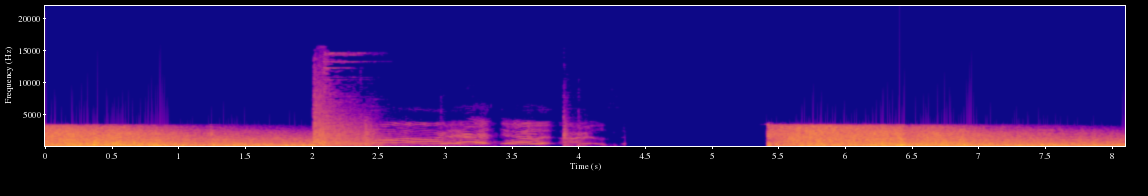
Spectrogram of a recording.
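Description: .50-caliber belt-fed machine gun firing full-auto bursts, heard as a dense continuous booming rather than separate shots. The first burst stops about two seconds in and is followed by a wavering voice; the second starts sharply about five and a half seconds in and slowly fades.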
